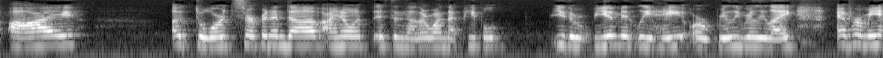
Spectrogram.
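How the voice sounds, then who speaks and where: Her voice is a little high and fairly bright as she films a casual book tag vlog. The young woman is effusive and talkative about books, peppering everything with "like," and she sounds a bit hoarse.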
